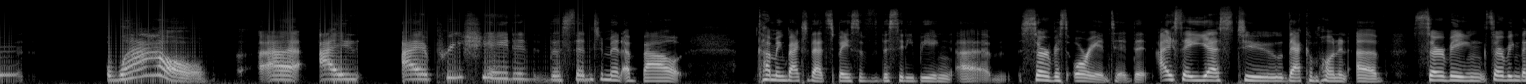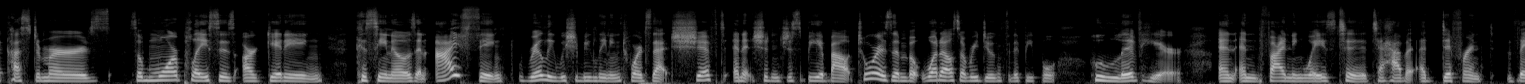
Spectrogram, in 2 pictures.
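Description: Speech, with a block size mismatch (padded) from 0 to 5.90 s. Each block arrives short and is filled out with silence. That puts a 43.1 Hz buzz over the speech, fitting a 1024-sample read block. The speech also runs slow, at 0.861 times normal speed.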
